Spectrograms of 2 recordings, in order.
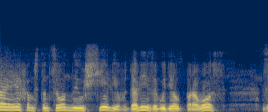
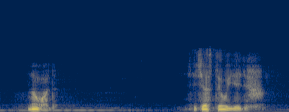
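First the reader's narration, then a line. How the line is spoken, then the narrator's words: Trembling voice. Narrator (Russian): дрогнувшим голосом проговорил Дюйшен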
